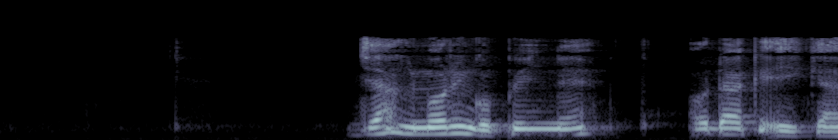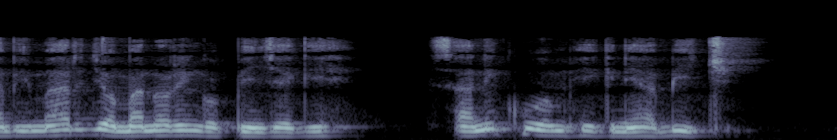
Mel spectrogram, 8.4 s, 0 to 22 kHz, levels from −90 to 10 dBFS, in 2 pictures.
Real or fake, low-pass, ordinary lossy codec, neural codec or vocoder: real; 7.2 kHz; MP3, 48 kbps; none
